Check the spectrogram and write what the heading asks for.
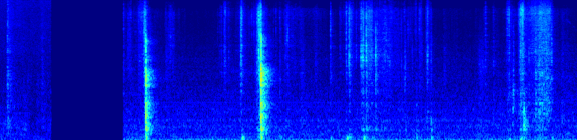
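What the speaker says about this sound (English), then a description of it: "Now you can cut your onion," A knife dicing an onion on a board, with sparse close chops and a few sharper knocks against the board after a brief silence, quiet overall.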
